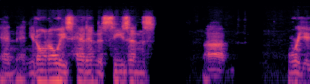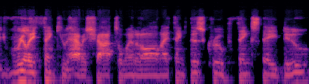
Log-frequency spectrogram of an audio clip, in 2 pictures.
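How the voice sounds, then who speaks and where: A man talks in a normal speaking voice with a fairly low pitch. His pace is moderate and his pitch variation ordinary. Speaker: baseball radio play-by-play broadcaster. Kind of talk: podcast interview answer.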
